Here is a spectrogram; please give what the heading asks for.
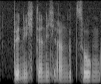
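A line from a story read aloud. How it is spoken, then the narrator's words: Plain question. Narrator (German): fragte Shevek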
